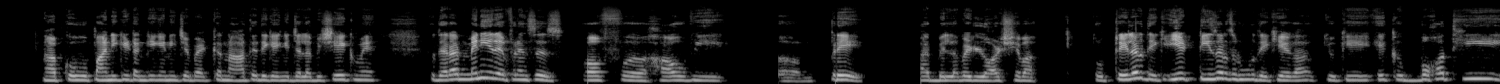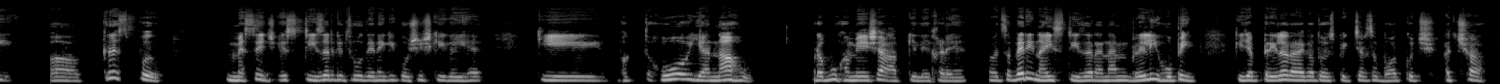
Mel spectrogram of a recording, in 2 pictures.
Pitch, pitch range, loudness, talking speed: 195 Hz, 180-215 Hz, -24 LUFS, 150 wpm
